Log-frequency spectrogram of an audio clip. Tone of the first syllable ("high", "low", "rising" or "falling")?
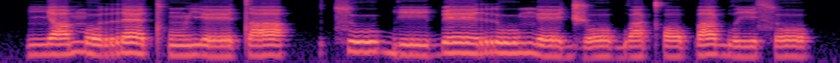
rising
